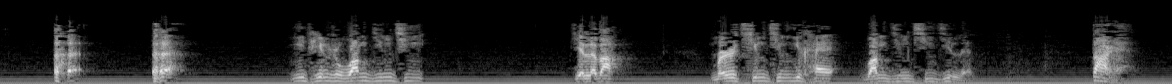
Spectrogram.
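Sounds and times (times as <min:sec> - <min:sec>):
steady low hum: 0:00.0 - 0:11.7
person imitating someone coughing outside: 0:00.5 - 0:02.0
speech: 0:02.9 - 0:04.4, 0:05.7 - 0:06.2, 0:07.1 - 0:09.8, 0:10.9 - 0:11.4.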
